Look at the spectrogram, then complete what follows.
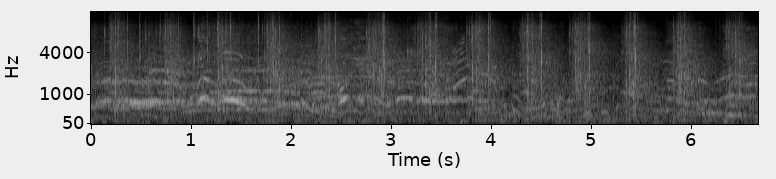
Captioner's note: choir and audience clapping and cheering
